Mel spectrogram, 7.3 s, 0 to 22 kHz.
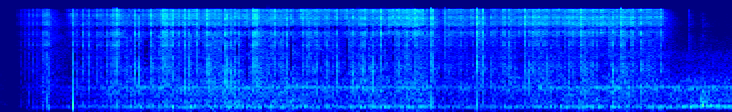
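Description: MIG welder arc crackling and sizzling steadily as a bead is run along a patch of thin 22-gauge sheet steel. The arc stops about six and a half seconds in.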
